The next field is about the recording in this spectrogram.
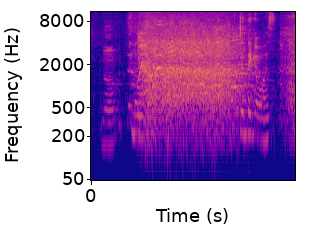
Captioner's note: audience laughs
